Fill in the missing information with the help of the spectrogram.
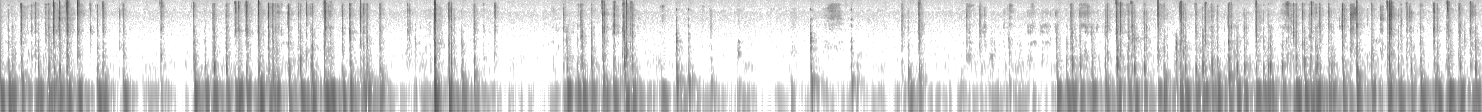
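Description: Fingertips type on the plastic keys of a silver MacBook Pro's aluminium laptop keyboard and tap near the trackpad area. Quiet, dull, rapid clicks come in bursts with short pauses between runs, and the sound is mostly low, soft thuds with little bright click.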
